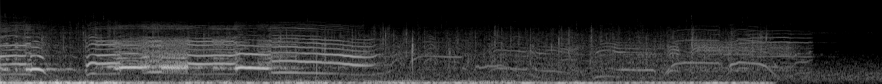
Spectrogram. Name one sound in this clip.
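A large fire roars and crackles.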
